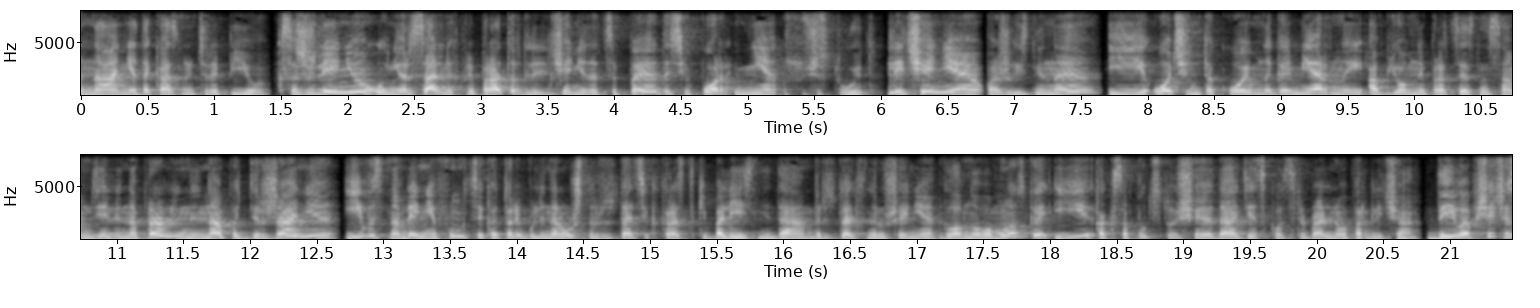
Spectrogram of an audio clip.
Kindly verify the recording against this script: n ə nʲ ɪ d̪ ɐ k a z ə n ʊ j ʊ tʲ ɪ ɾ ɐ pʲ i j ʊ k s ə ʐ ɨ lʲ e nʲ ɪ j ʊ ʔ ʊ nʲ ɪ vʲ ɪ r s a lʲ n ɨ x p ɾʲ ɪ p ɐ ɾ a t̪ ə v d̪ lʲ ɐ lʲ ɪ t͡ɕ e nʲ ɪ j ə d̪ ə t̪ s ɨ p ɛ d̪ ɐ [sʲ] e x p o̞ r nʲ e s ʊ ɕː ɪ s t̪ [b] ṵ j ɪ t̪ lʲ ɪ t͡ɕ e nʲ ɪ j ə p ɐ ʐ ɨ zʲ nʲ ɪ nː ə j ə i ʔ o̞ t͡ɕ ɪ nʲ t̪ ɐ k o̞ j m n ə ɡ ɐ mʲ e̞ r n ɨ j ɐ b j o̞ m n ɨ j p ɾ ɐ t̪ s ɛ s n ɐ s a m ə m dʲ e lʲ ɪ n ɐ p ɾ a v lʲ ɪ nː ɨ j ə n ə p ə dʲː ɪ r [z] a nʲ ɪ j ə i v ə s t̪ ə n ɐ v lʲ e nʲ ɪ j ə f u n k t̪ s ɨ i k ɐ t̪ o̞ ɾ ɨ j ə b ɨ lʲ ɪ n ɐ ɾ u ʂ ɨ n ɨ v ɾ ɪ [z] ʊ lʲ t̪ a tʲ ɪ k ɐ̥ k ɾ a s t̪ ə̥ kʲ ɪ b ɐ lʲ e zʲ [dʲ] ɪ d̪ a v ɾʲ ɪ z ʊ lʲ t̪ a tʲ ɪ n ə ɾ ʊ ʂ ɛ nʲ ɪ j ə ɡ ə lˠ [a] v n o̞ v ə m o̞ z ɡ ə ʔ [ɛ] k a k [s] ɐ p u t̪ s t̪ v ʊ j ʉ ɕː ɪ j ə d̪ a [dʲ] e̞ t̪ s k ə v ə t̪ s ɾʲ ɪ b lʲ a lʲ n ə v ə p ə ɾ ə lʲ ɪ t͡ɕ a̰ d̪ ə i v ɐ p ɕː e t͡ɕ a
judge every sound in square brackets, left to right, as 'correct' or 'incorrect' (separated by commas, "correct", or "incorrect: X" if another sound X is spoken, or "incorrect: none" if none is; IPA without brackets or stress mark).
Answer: correct, incorrect: v, incorrect: ʐ, correct, incorrect: nʲ, incorrect: ɐ, incorrect: i, correct, correct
